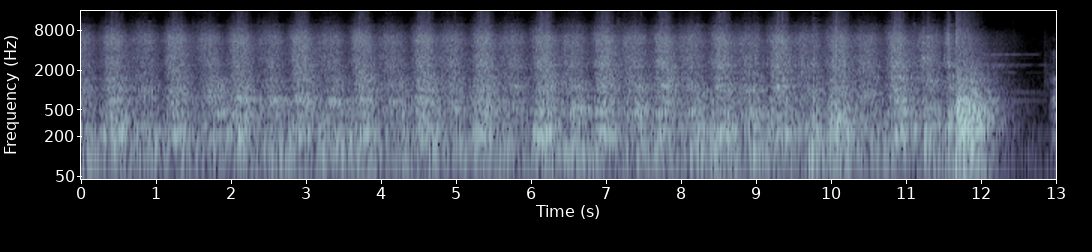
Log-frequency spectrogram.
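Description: A hand saw cuts through wood with quick, steady strokes.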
